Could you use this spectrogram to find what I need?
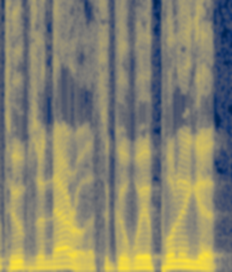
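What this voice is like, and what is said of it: Phony Staten Island guy voice. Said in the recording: “Don't do this voice. This is phony. ... I'm a Staten Island guy.”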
